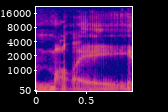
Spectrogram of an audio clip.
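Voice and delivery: rough, creaky, rasping character voice. Quoting a key phrase of a game character in his voice: Brimstone voice. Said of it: "I can do his voice pretty spot on".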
